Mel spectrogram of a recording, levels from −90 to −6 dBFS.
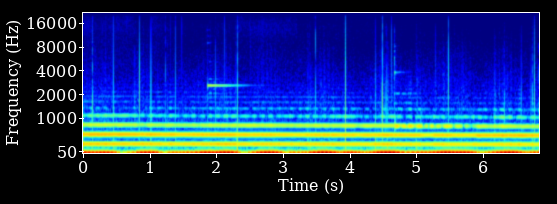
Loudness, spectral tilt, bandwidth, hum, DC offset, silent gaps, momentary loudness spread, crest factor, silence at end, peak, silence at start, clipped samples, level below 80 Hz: -32 LUFS; -8 dB/octave; 2.8 kHz; none; under 0.1%; none; 2 LU; 10 dB; 0 s; -10 dBFS; 0 s; under 0.1%; -30 dBFS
